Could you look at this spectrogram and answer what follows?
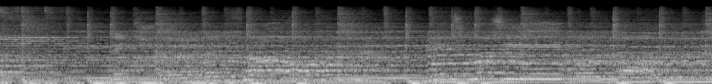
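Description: Music with a singing voice over guitar and a steady beat.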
